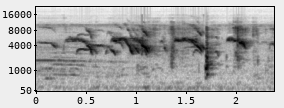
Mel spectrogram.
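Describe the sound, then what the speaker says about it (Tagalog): Soft, scattered chicken clucks and chirps over low background noise, with a slightly louder squawk near the end. "pakain tayo ng ating alagang mga manok"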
